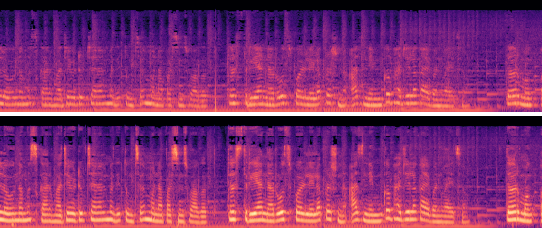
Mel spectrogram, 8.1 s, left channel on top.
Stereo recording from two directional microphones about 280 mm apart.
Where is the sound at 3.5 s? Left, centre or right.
Right.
